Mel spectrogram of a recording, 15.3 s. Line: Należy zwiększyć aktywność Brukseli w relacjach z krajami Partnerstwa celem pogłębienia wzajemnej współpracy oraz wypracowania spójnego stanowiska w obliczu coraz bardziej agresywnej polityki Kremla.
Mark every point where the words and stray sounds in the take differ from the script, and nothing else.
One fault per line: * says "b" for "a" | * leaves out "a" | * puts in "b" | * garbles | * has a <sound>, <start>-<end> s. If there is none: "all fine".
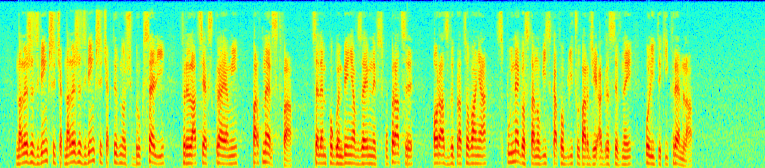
* puts in "należy zwiększyć"
* leaves out "coraz"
